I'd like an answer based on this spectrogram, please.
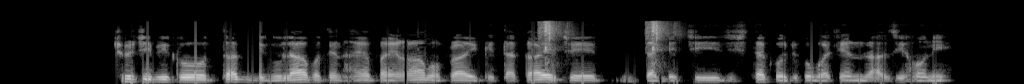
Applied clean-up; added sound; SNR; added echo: none; Rattle (instrument); 0 dB; none.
